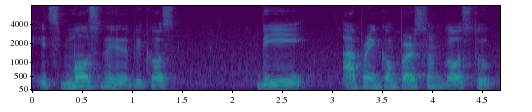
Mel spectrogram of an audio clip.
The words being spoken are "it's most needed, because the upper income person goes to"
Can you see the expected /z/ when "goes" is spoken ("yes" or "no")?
no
